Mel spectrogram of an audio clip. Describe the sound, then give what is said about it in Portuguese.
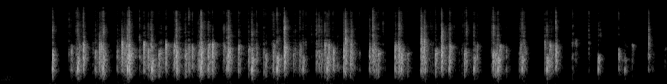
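Applause of many claps in quick, dense succession, bright and sharp, continuing steadily for about six seconds before thinning out near the end, with no voices over it. “E as palmas vão para...”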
